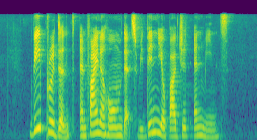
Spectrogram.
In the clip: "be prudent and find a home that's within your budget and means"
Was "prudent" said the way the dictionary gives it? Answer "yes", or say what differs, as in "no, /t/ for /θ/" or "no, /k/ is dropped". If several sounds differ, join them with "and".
yes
